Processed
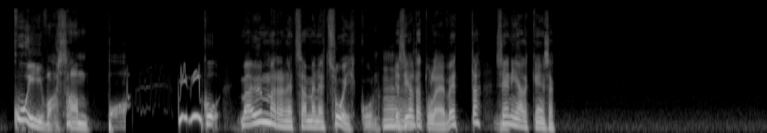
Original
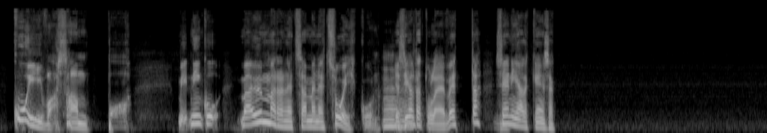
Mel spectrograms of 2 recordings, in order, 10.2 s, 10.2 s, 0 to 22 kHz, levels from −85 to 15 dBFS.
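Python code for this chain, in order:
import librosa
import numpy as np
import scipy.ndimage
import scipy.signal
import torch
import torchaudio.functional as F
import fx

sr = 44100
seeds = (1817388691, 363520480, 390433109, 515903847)

y = fx.sine_speech(x, sr, at=(1.67, 2.69))
y = fx.tilt_shelf(y, sr, db=7.5, hz=920.0)
y = F.gain(torch.from_numpy(y), -4.5).numpy()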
